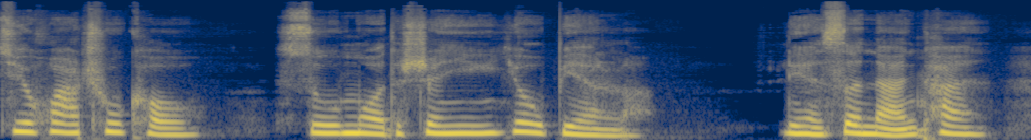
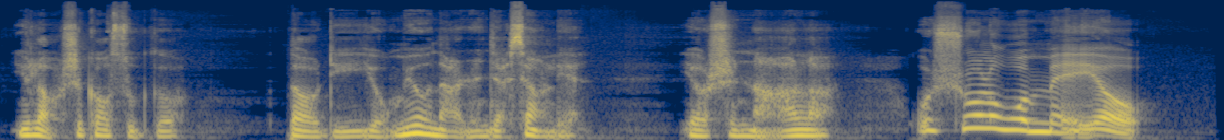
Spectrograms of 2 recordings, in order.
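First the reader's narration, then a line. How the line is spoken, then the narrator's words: Very low question. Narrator (Chinese): 声音压到最低，问出了一句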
